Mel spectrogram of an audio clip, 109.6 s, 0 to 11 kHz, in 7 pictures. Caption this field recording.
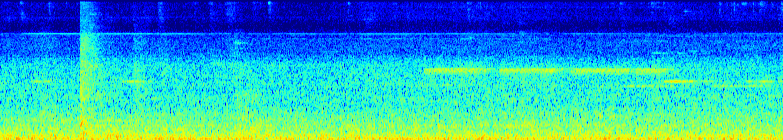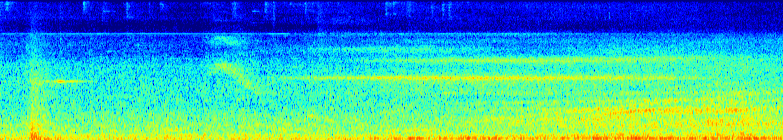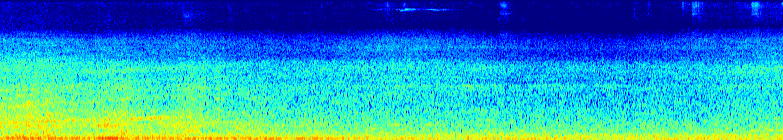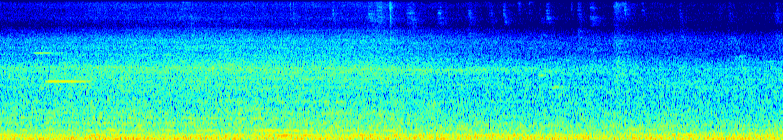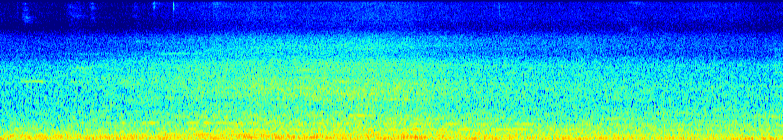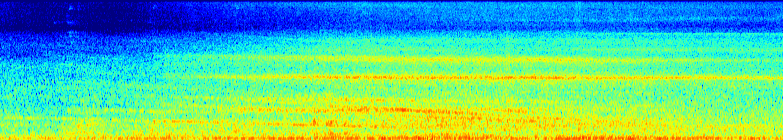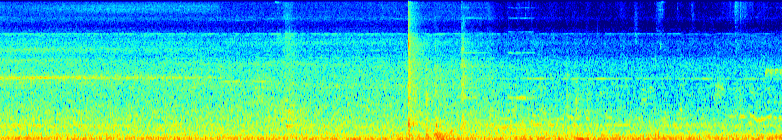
MRT station, On the platform waiting, (Sound and Taiwan -Taiwan SoundMap project/SoundMap20121129-13), Binaural recordings, Sony PCM D50 + Soundman OKM II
